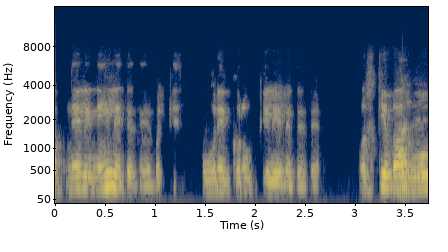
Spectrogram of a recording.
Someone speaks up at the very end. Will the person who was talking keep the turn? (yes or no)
yes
